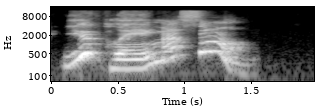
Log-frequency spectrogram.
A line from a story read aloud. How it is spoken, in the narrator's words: said in an excited tone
